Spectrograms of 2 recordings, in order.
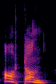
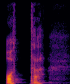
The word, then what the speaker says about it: Arton: So it's they have it's changed to Arton. – Arton. So how do you spell that? – A-R-T. – Ah, right. Okay. So it's still quite a long vowel, but it's not the O, Otta.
